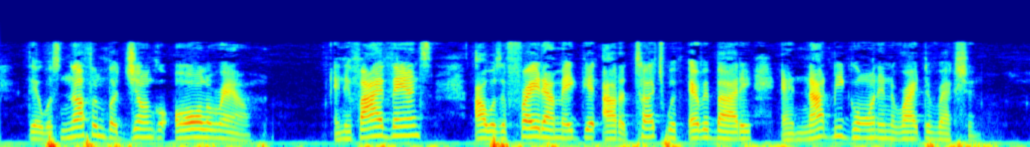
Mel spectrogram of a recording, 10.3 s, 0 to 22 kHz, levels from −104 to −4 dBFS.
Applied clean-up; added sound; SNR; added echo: none; none; none; none.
